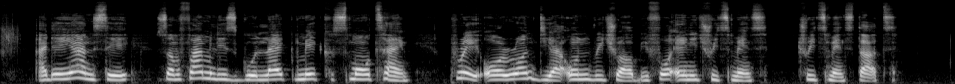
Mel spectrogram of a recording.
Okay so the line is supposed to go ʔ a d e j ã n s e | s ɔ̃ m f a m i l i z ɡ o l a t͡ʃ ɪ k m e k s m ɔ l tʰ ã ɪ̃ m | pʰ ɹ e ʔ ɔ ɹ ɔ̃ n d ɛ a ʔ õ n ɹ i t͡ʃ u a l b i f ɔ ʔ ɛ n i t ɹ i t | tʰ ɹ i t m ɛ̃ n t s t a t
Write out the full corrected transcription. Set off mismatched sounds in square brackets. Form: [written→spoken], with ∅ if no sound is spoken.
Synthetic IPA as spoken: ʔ a d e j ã n s e | s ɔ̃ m f a m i l i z ɡ o l a [t͡ʃ→∅] ɪ k m e k s m ɔ l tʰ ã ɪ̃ m | pʰ ɹ e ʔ ɔ ɹ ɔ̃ n d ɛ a ʔ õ n ɹ i t͡ʃ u a l b i f ɔ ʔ ɛ n i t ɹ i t | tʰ ɹ i t m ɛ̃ n t s t a t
